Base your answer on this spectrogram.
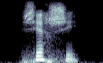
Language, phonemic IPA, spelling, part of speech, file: French, /ʃɛʁ.ʃe/, chercher, verb, Fr-chercher.ogg
- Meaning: 1. to look for, to seek 2. to look (to do something) 3. to mess with someone, ask for trouble 4. to pick up, to go and get 5. to get to know oneself 6. to seek for each other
